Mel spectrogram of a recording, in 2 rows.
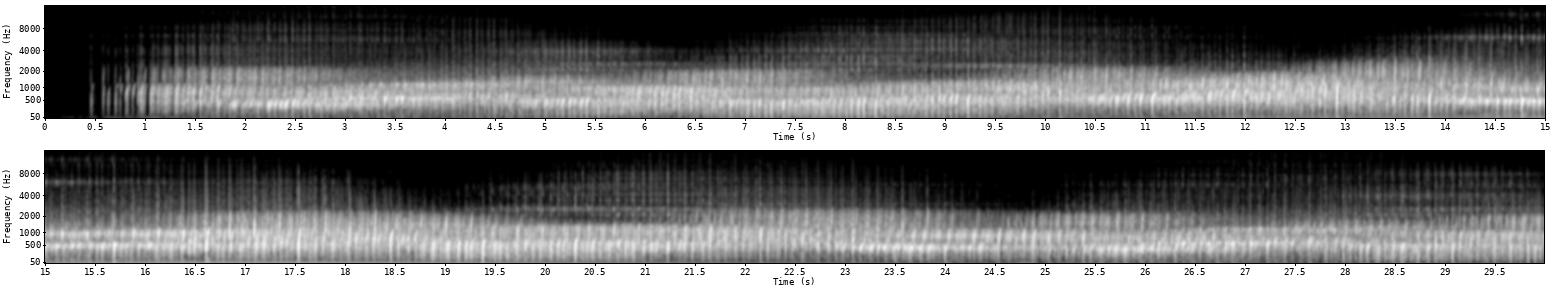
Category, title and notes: Soundscapes > Synthetic / Artificial
Blip blop reverb and echoes #001
reverb, ipad, blip, echo, blop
